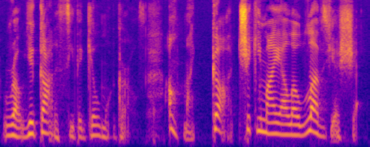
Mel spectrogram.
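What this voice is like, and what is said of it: Sopranos-style Italian-American accent. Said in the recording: “you sound like Ro from The Sopranos ... how funny that accent is”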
